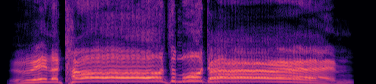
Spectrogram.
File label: Hero mountain king warcry, zh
